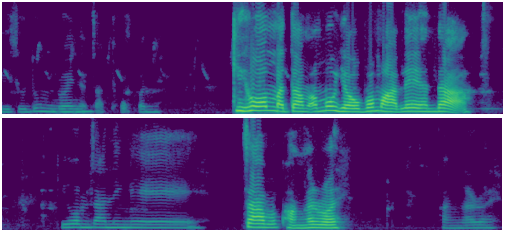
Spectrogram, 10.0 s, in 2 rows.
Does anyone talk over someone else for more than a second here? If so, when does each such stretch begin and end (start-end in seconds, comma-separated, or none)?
none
